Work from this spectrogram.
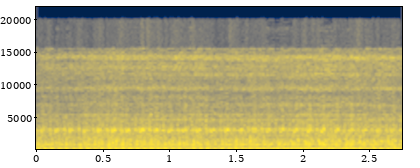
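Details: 1967 Toyota RT40 Corona engine: steady even low idle with smooth beat, no knocks or stumbles; engine runs sound, goes into gear well, clutch needs bleeding; normal idle.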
